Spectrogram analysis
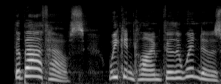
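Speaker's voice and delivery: urgent cry, high-pitched and loud. As blows sound on the door, a girl cries out urgently. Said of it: "Bella cried".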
